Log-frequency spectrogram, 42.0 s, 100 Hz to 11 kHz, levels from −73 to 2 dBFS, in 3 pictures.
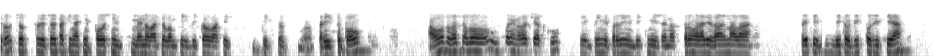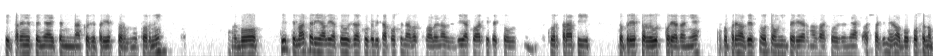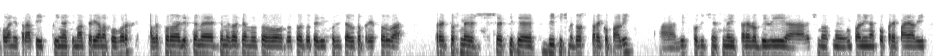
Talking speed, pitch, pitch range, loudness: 170 wpm, 125 Hz, 120-135 Hz, -17 LUFS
